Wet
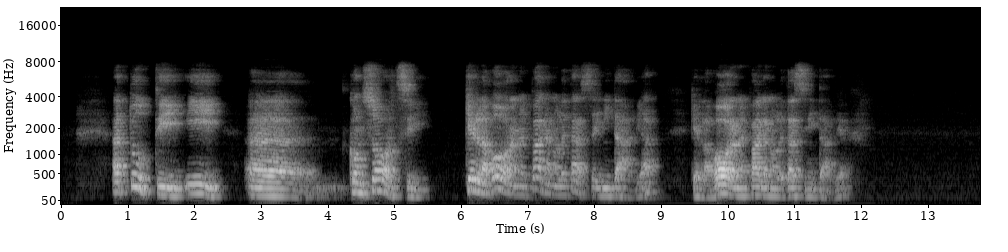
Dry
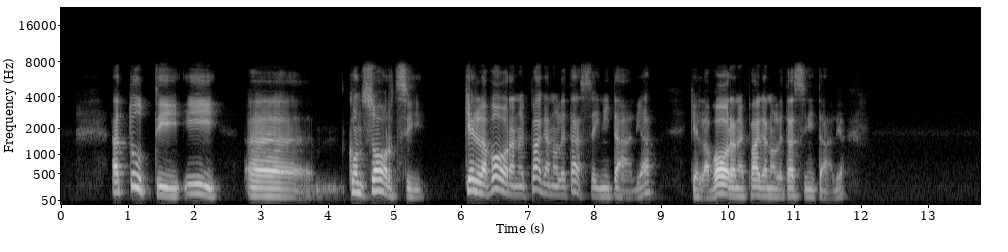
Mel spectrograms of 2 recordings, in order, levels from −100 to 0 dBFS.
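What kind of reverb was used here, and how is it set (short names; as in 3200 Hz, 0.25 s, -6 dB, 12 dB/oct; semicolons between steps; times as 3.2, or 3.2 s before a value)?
non-linear reverb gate 0.17 s falling, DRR -4.5 dB; gain -7.5 dB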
